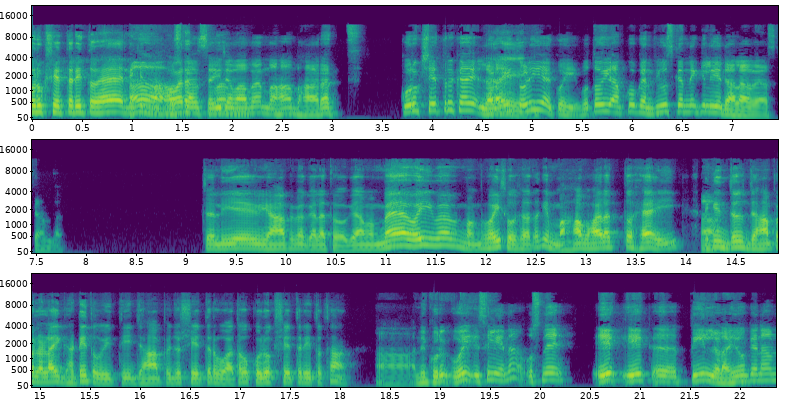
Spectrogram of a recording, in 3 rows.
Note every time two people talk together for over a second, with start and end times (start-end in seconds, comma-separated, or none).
1.0-2.2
